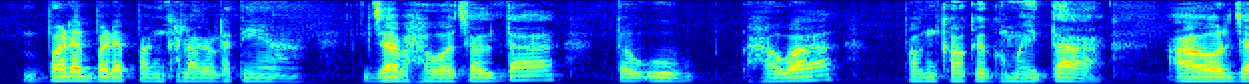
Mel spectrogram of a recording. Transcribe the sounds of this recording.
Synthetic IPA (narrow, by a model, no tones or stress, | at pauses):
bəɽebəɽepə̃ŋkʰlaɡəlɾəɦt̪ijã | d͡ʒəbɦəwat͡ʃəlt̪a | t̪əu | ɦəwa | pə̃ŋkʰɔkeɡʱuməɪt̪a | aʊɾd͡ʒə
